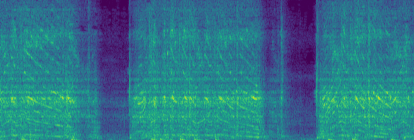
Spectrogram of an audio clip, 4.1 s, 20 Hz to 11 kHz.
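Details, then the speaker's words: Well-used 2011 KTM 450 EXC single, not ridden for a while: short bursts of labored starter churning with pauses between tries, never fires; owner suspects a low battery and next tries the kickstarter. "Yeah, the maybe not. The starter's going. I think the battery's probably low as well, since I haven't been riding it."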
